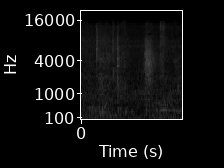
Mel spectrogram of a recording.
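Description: A few faint, light clicks and a soft handling sound, about a second in, of hands working silver stock at a small hand-cranked rolling mill.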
